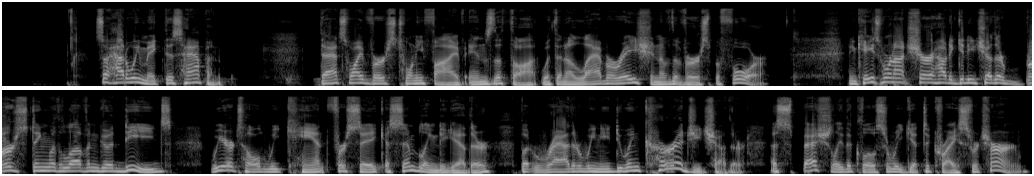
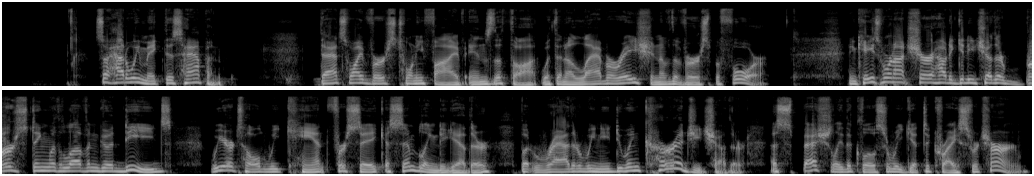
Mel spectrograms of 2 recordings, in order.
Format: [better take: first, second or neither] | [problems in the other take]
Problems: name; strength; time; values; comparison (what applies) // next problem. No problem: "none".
neither | none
